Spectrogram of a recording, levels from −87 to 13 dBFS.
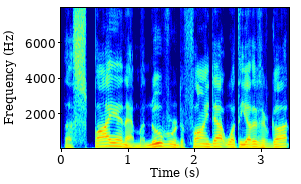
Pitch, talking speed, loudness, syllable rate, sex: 135 Hz, 210 wpm, -17 LUFS, 4.5 syllables/s, male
